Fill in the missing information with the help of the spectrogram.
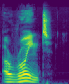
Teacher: So the second syllable is emphasized, and it has an NT at the end.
